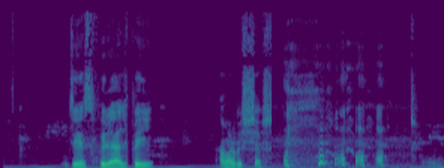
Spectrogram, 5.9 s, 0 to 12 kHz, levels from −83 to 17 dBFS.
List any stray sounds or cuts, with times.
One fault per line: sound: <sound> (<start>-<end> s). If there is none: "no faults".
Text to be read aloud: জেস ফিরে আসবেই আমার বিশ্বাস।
sound: laugh (3.8-5.3 s)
